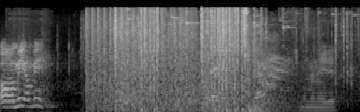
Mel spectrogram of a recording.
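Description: A rifle fires rapid automatic bursts.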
